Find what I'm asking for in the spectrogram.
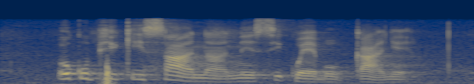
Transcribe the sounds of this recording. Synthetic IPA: ok̬ʼupʰik̬ʼisananesiɡ̥ʱwɛɓɔk̬ʼa̰ːɲɛ̰

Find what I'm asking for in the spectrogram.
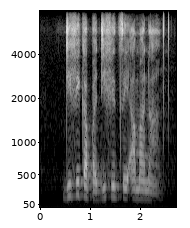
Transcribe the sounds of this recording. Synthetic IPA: difikʼapʼadifɪt͡sʼɪʔamanaːŋ̩

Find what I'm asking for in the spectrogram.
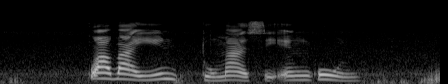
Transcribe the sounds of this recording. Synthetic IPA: kʼwaɓajind̥ʱumasiʔeŋkʼuːnu

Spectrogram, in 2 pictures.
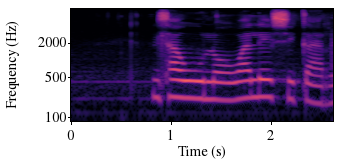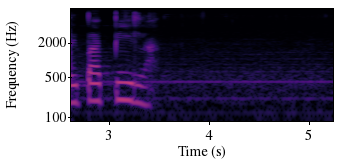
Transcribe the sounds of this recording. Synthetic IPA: nt͡ɬʰawulɔwaleʃikar̤ipapiːla

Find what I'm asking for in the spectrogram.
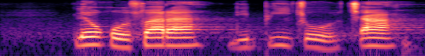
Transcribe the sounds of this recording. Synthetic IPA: lɪɣʊswaɾadipʼit͡ʃʼɔt͡ʃʼa

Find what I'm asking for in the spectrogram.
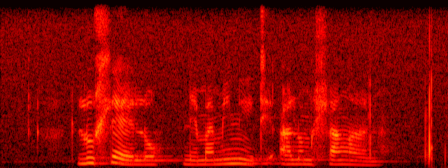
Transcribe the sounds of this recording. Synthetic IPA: luɬɛlɔnɛmaminitʰiʔalom̩ɬaŋaːnɔ

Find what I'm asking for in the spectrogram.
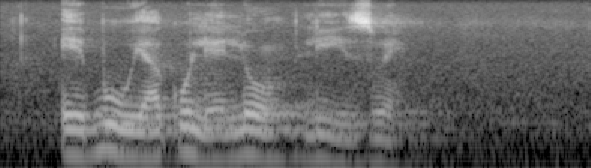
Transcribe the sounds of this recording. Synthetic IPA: eɓujakʼulɛloliːzwɛ

